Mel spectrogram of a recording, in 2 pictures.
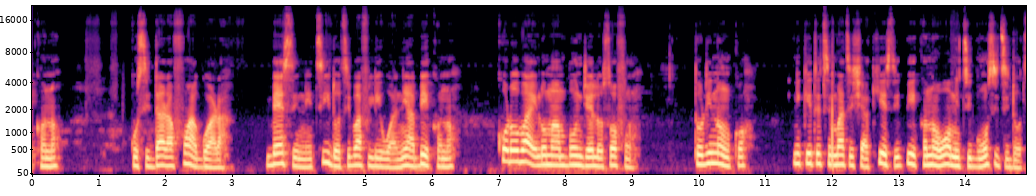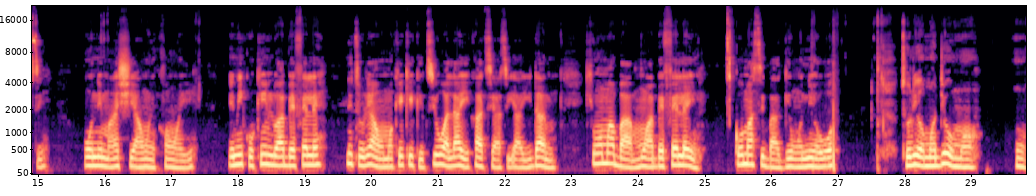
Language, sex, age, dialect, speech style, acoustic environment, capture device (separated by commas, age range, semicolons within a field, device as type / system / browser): Yoruba, female, 25-34, Nigeria - Ibadan, happy; relaxed; excited; focused, nature; silence; construction, mobile / Linux / Chrome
